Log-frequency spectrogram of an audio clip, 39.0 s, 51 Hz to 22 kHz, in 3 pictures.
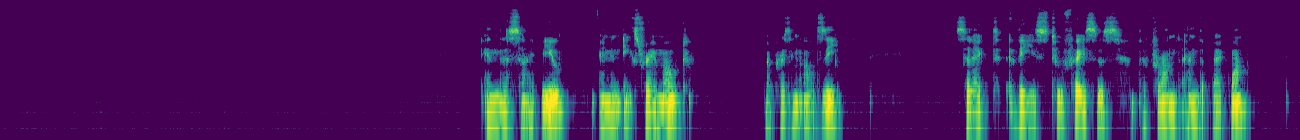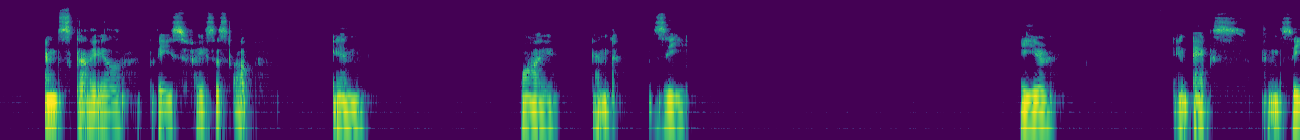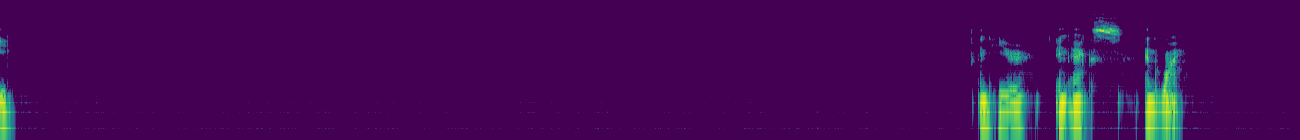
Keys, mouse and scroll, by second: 0.5-2.9 middle drag, 2.9 alt+z, 4.3 click, 4.9-5.3 scroll up 3, 6.7 3, 7.1-9.6 drag, 9.6-10.3 scroll up 2, 11.8 s, 17.0 s, 22.7 click, 24.3 click, 26.4 s, 29.3 s, 34.2 click, 35.8-37.6 drag, 37.6 s.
